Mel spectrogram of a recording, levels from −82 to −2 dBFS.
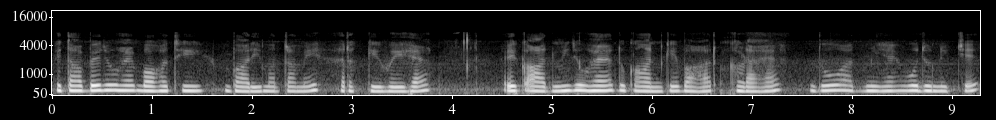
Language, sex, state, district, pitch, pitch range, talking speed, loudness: Hindi, female, Punjab, Pathankot, 220 Hz, 210-230 Hz, 170 wpm, -16 LUFS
